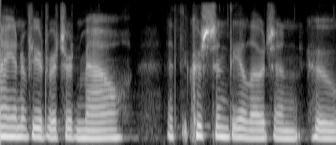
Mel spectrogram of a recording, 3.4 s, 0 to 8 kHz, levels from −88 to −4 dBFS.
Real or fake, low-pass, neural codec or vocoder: real; 7.2 kHz; none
